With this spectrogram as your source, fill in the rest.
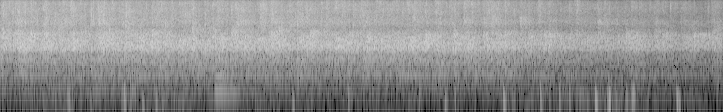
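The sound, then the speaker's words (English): Audience applause, a continuous, dense patter of many hands clapping at a steady level, with a few sharper individual claps standing out and the sound easing slightly toward the end. “can we just give a big round of applause?”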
